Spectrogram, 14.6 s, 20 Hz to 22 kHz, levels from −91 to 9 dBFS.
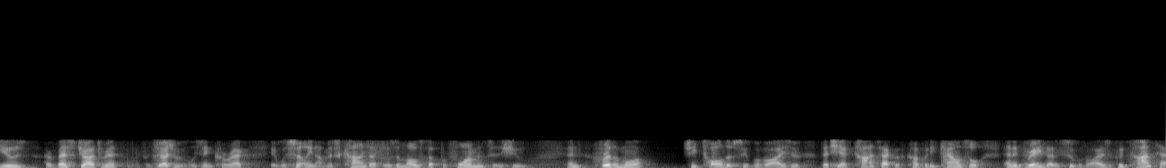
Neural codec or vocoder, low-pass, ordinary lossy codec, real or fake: codec, 16 kHz, about 1 kbps, DyCAST, with the encoder's durations; 3.6 kHz; AAC, 24 kbps; fake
